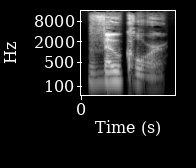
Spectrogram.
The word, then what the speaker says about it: Vocor: And I saw a Maradroid was offering the, I believe it's pronounced Vocor, V-O-C-O-R 1.0 piece of hardware.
